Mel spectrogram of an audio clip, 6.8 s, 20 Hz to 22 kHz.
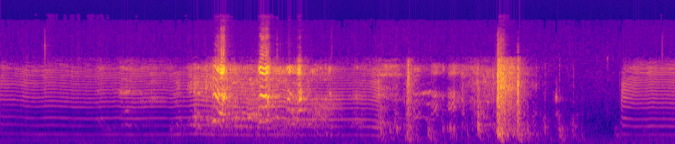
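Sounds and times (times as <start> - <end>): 
bee buzzing: 0.0 - 5.0, 6.1 - 6.7
laughter: 1.1 - 5.0
sharp thump: 4.0 - 5.6.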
